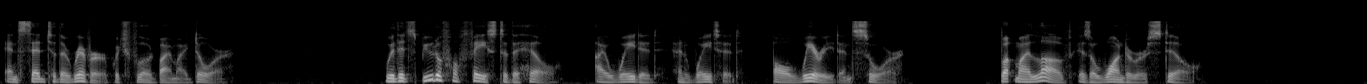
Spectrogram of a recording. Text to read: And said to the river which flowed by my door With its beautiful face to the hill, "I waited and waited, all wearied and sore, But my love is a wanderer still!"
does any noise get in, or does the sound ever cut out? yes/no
no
